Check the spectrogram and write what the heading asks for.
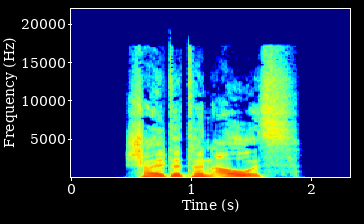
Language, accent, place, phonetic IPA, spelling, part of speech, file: German, Germany, Berlin, [ˌʃaltətn̩ ˈaʊ̯s], schalteten aus, verb, De-schalteten aus.ogg
- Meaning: inflection of ausschalten: 1. first/third-person plural preterite 2. first/third-person plural subjunctive II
